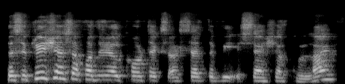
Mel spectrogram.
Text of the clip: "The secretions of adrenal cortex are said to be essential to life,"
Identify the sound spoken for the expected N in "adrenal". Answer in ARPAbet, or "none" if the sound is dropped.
none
